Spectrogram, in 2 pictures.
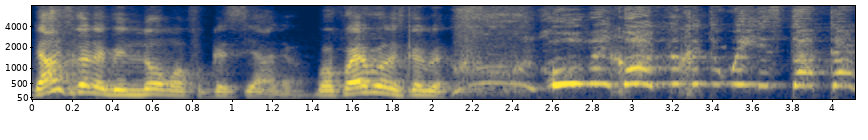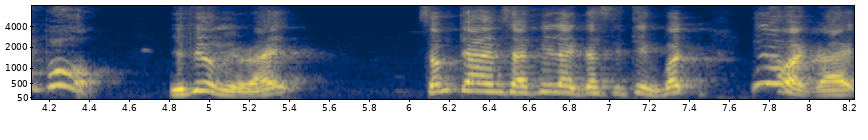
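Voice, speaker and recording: A man with a Gambian accent, at a very fast pace, with big swings in loudness. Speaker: football podcast host. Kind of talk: casual chat.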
